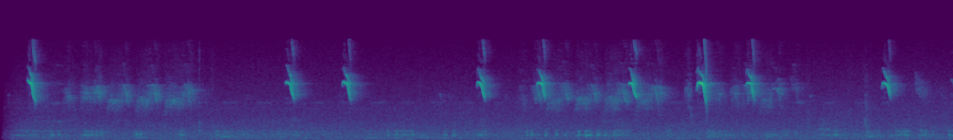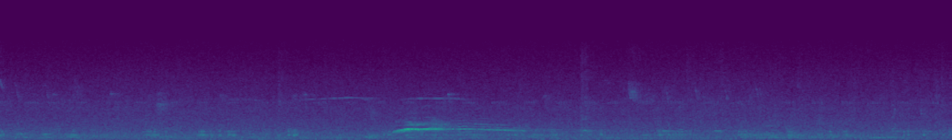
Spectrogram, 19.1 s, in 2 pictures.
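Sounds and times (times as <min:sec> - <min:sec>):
soft background twittering: 0:00.1 - 0:13.5.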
